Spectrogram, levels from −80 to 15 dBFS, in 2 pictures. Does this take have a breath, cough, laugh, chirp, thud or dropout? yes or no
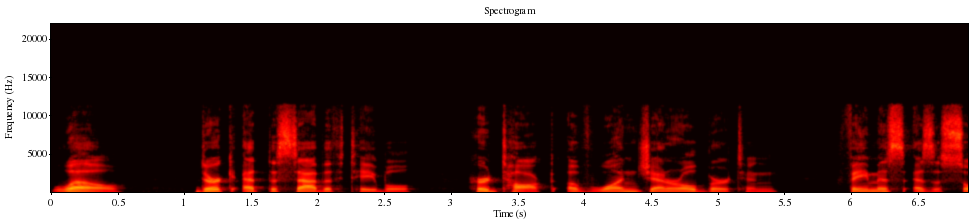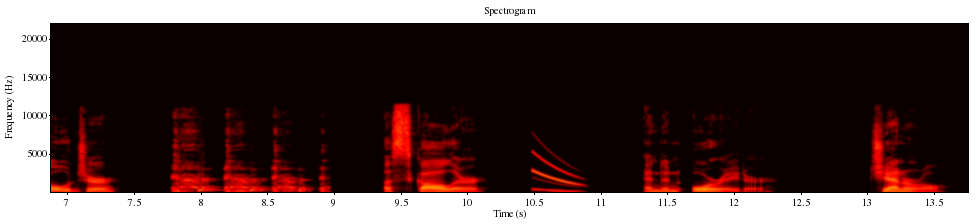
yes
